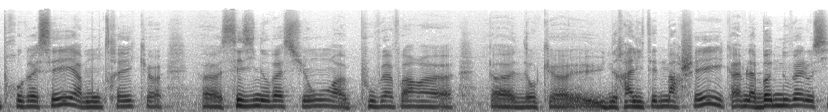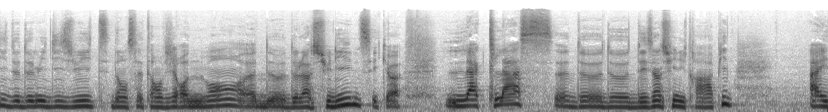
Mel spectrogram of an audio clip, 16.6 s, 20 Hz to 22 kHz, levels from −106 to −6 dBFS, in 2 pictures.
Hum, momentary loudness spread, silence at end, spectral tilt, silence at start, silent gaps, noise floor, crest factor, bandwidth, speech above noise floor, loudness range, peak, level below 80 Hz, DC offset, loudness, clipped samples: none; 8 LU; 0 s; -7 dB/octave; 0 s; none; -51 dBFS; 18 dB; 14 kHz; 25 dB; 3 LU; -8 dBFS; -58 dBFS; under 0.1%; -27 LUFS; under 0.1%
